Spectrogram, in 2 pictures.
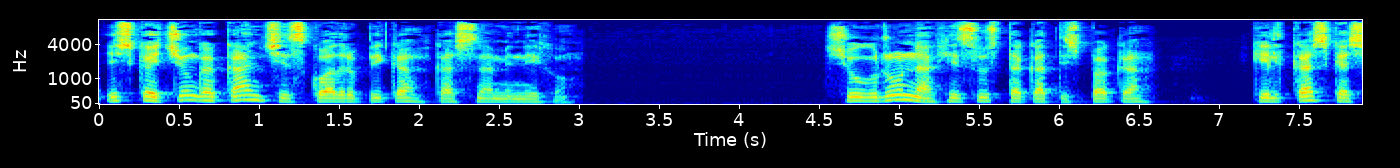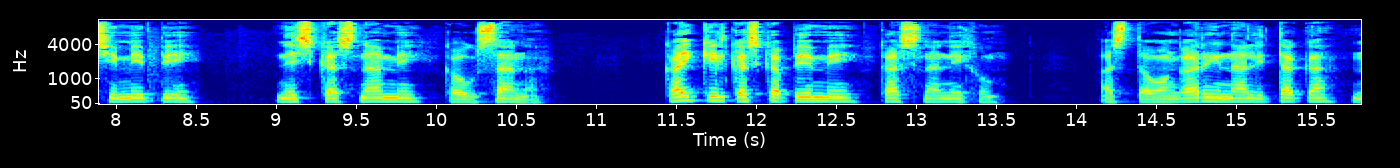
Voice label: good news quichua otovalo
